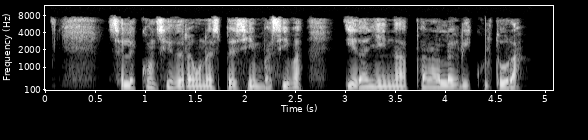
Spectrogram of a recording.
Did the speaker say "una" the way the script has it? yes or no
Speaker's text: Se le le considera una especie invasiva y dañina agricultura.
yes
